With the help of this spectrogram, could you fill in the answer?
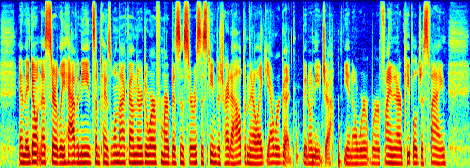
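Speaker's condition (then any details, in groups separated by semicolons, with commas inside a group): No condition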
